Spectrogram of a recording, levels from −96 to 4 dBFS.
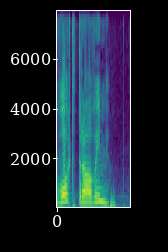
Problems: none marked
